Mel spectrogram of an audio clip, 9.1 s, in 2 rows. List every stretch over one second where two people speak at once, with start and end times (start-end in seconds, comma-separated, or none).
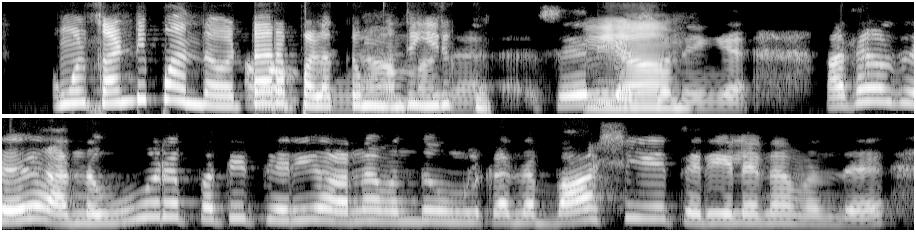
1.2-2.4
